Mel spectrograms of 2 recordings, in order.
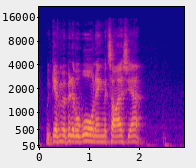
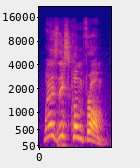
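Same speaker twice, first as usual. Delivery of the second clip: loud, slow, high exasperated yell; furious; 8 semitones higher, 12 dB louder, slower than usual. Real, not acted. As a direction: demand an answer in rage. Angry at his team's play.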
